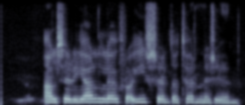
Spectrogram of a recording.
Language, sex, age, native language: Icelandic, female, 14, Icelandic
